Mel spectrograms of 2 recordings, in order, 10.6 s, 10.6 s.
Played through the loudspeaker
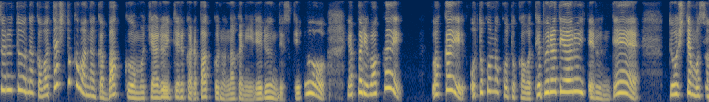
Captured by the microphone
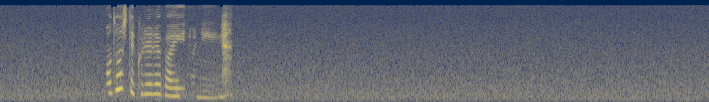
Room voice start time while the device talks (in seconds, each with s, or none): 1.6 s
